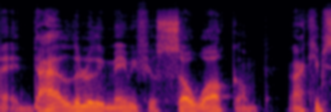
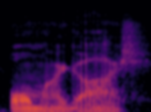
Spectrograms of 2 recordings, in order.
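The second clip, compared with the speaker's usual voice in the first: disbelief; 2 semitones lower, 6 dB quieter, slower than usual. Retold or imitated. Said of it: "in disbelief".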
